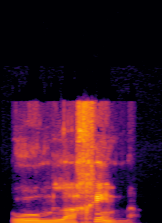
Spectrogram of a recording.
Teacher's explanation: when a conjunction vav shows up in front of a mem, we're told it turns into u because both vav and mem were bilabials, and so we get things like umlachim, right, and kings.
